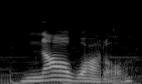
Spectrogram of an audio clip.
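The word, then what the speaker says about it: Nahuatl: For today's word, we're going to look at a word that comes to us from a language called nawwaddle.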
